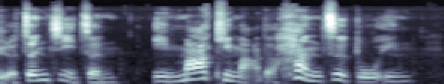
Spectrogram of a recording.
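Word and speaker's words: マキマ: 好，那我刚刚讲到 Makima，好，他的名字呢就是曾纪珍啊，哈，他的名字是片假名，好，片假名的发音是 Makima，没有汉字的。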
